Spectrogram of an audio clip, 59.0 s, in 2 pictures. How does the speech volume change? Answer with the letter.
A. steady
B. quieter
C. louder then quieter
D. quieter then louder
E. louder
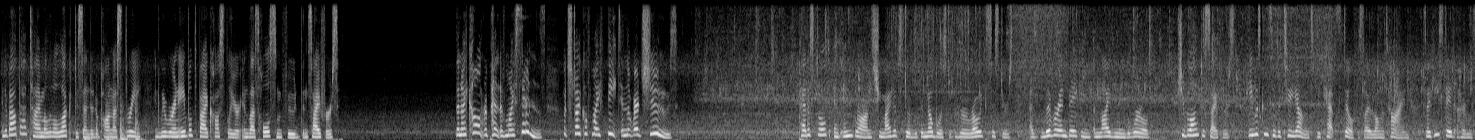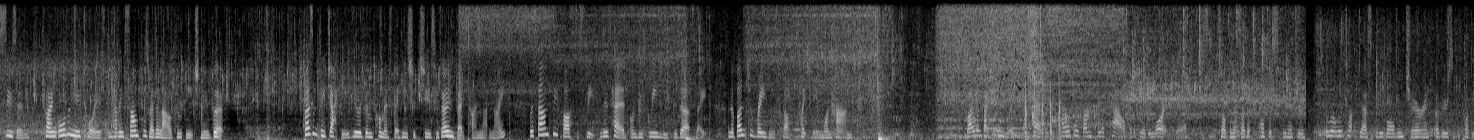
B.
